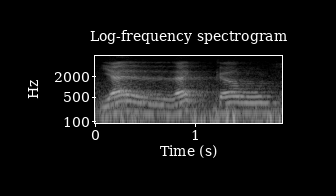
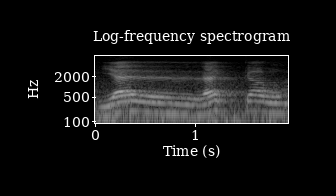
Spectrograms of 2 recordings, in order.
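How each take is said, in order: The two takes are said the same way.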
